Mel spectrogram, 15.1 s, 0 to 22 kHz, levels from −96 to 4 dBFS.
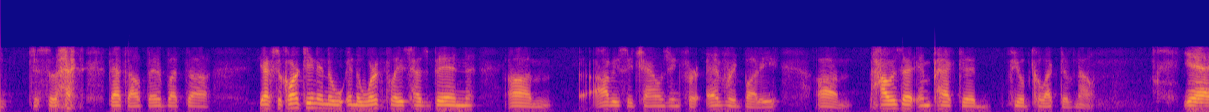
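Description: GSM full-rate codec damage runs through the whole speech clip. Its excitation uses sparse, regularly spaced pulses, which give a plainly buzzy, gravelly roughness, which fits 13 kbps full-rate coding, while the band is squeezed to 300 Hz–3.7 kHz.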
